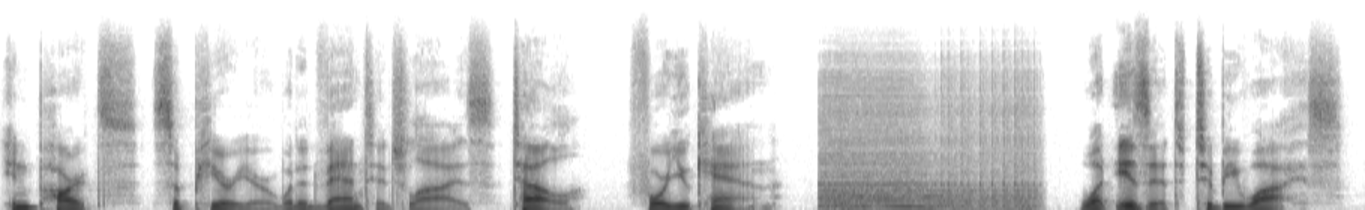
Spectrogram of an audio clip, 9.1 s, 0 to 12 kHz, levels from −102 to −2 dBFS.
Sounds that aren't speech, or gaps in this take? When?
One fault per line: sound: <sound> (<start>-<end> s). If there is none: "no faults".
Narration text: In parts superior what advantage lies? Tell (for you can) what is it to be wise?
sound: squeak (5.4-7.0 s)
